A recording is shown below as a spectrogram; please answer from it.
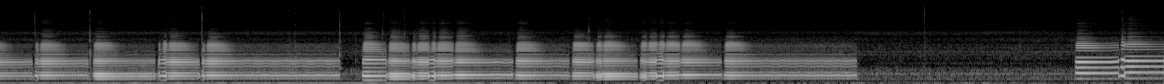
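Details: Casio DH-100 MIDI horn after replacing bad capacitor C39 with a 33 µF through-hole electrolytic: clean sax-like notes in a quick jazzy run, no squeal or whistle.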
